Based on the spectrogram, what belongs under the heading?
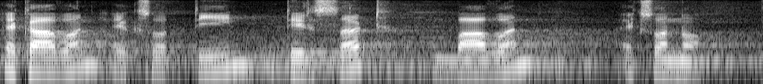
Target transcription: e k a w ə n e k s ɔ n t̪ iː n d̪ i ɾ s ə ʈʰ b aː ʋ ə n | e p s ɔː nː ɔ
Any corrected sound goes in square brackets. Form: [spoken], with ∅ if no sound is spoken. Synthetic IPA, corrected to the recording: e k a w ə n e k s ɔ [∅] t̪ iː n [t̪] i ɾ s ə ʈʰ b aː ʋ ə n | e [k] s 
